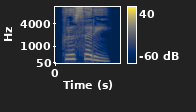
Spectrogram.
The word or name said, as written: ಕೃಸರಿ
